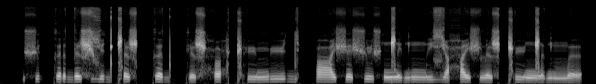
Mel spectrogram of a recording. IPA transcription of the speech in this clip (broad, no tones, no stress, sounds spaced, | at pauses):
ʃ y kː ə ɾ ə d ɾ i ʂ ʑ y d ǁ e ʂ kː ə d kː e ʂ ħ y ħ ǁʰ y m y d | ʕ e ʃ ə ʃ y ʃ ŋ͡ǁ i d mː i ʑ i ħ e ʃ l e ʂ ǁ y ŋ͡ǁ ə d mː ə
